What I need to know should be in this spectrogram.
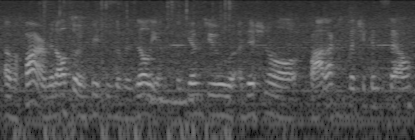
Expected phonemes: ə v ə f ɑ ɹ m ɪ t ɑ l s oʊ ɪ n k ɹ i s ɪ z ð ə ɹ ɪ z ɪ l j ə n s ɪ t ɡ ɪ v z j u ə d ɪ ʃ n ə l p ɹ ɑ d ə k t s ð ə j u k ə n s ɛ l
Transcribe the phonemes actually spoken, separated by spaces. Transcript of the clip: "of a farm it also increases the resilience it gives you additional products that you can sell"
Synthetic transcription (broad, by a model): ə v ə f ɑ ɹ m ɪ t ɑ l s oʊ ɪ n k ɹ i s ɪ z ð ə ɹ ɪ z ɪ l j ə n s ɪ t ɡ ɪ v z j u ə d ɪ ʃ n l p ɹ ɑ d ə k t s ð ə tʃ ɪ k ə n s ɛ l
